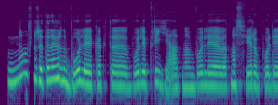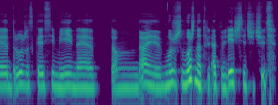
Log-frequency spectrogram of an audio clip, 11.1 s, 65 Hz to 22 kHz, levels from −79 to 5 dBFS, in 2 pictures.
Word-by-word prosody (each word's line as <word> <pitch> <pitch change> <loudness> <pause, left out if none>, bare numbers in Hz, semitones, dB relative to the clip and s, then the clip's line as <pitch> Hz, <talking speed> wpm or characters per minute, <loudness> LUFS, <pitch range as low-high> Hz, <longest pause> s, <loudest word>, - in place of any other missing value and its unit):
Ну, 275 +12 -1
слушай, 290 -6 0
это, 260 +3 +3
наверно, 270 -2 +4
более 205 +1 +3
как-то, 190 -2 -2
более 205 +3 +1
приятно, 190 -5 -4
более 185 0 0
атмосфера 190 0 -2
более 180 +1 -2
дружеская, 185 +1 -2
семейная, 175 -1 -2 0.2
там, 170 0 -5
да, 210 - +3
и 180 -3 0
можешь 205 +4 0
можно 225 +2 +6
отвле 190 +1 -4
отвлечься 195 +3 +2
чуть-чуть. 180 -1 -3
190 Hz, 115 wpm, -24 LUFS, 180-205 Hz, 0.2 s, можно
